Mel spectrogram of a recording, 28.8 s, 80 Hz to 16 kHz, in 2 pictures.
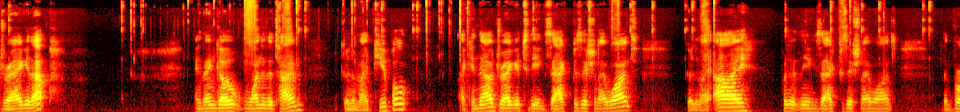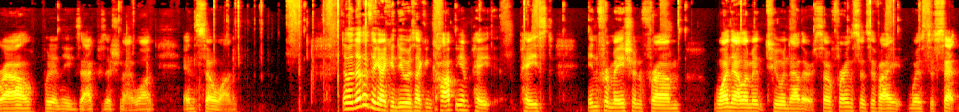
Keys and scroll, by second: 2.1 2, 3.9 space, 5.2 2, 5.8 2, 6.5 2, 9.3 space, 12.9 space, 18.9 space, 19.5 1, 19.9 2, 21.1 space, 22.6 space, 25.3 2, 26.5 space, 27.9 space.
